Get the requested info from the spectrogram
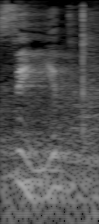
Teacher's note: For example, when you say vowel sounds E, as in the word seat, is front vowel sounds because your tongue is positioned on the front of the mouth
